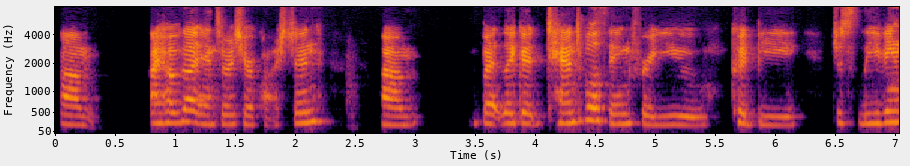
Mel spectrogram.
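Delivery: normal talking voice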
